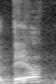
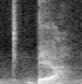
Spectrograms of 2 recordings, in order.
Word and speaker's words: der: Aunque se pronuncia, como ya vimos, la E junto con la R, se pronuncia, la E cambia a A, se pronuncia DEA. Bueno, cambia a EA. DEA.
